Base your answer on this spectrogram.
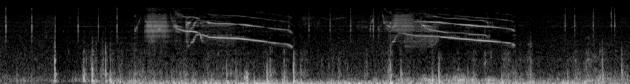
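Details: Distressed pilot whales filmed underwater on body cam during a mass stranding rescue at Macquarie Heads, Tasmania. Two clear descending whistles, each about a second long with strong overtones, over steady water noise and clicks.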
